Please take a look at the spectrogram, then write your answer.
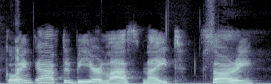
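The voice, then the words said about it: Poor attempt at Irish accent. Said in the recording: “he's Irish ... I can't do an Irish accent ... That was a little bit of Scottish in there and maybe Italian accent.”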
